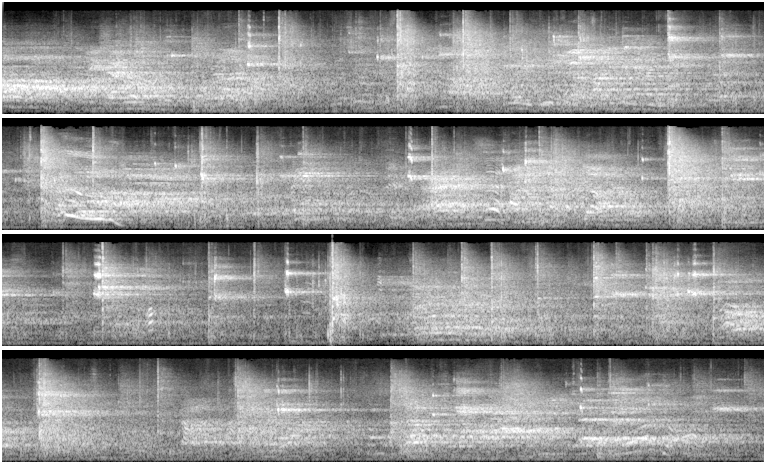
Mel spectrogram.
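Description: Badminton rackets hitting a shuttlecock during a doubles rally in a large sports hall: sharp, irregular strikes, sometimes several within a second, mixed with the indistinct voices of players and onlookers.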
